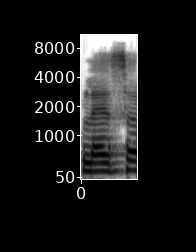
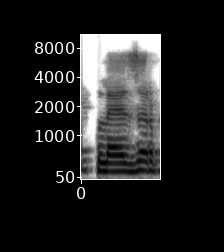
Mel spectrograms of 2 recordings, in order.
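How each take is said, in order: First: The middle consonant is a hissing s sound. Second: The middle consonant is a buzzing zh sound. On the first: The speaker calls it wrong. "इसको प्लेसर नहीं पढ़ना है" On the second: The speaker calls it right. "आपने प्लेजर पढ़ना है"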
